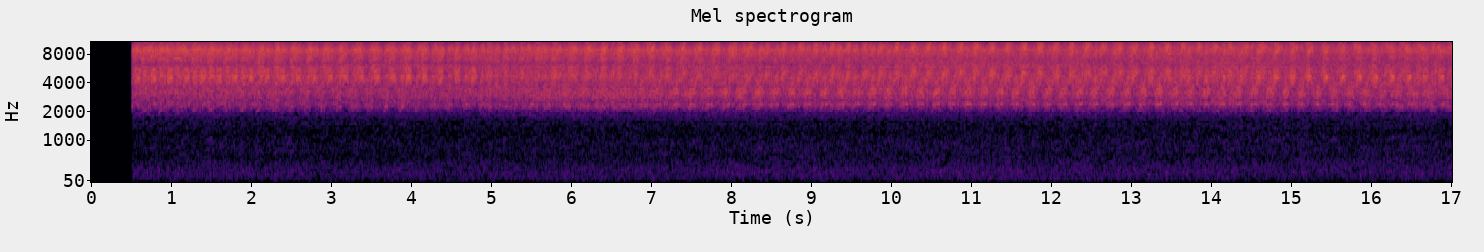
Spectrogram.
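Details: A bear cicada sings a loud, harsh, high-pitched buzz without a break, recorded in the morning around 09:24–09:39 on 14 July 2022 in Japan alongside Kaempfer and large brown cicadas; bear cicada.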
